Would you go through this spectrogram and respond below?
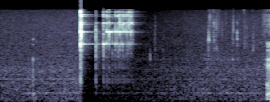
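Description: An Ibanez metal composite guitar pick dropped onto a hard surface, giving a sharp click followed by a short bright rattle as it settles, then near silence and a faint second tap at the end.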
